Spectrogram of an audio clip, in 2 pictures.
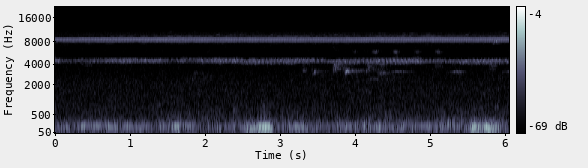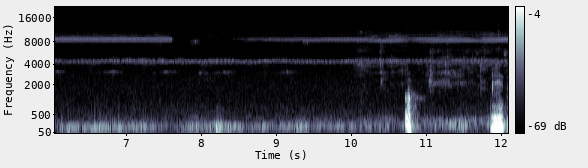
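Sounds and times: faint insect song: 0.0 - 12.0.

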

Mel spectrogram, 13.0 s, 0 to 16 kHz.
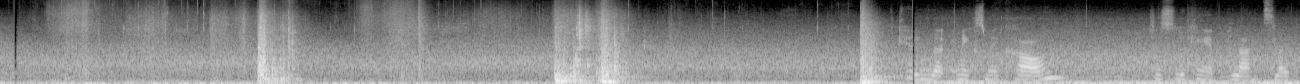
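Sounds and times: plastic bin lid banging: 5.6 - 6.6, 8.6 - 9.0.

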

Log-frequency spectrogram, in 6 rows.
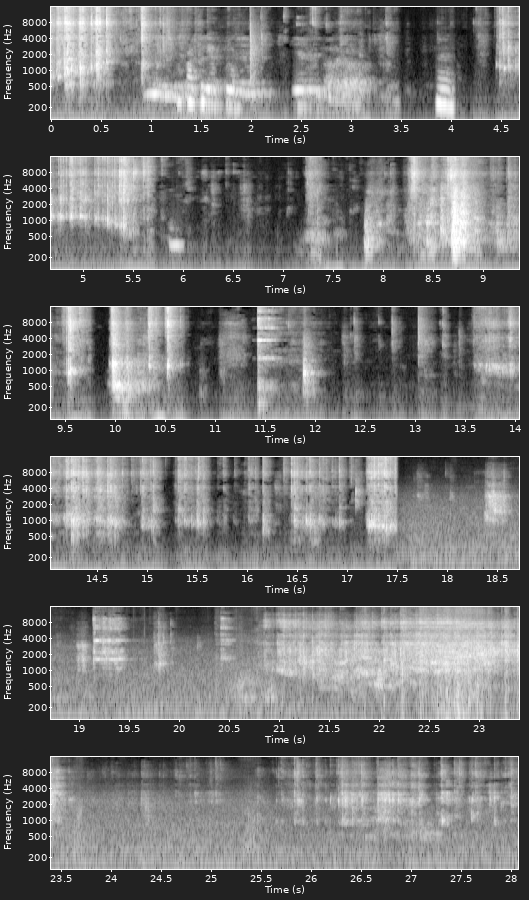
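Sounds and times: crisp shells crunching: 0.0 - 1.3, 4.4 - 5.8, 13.0 - 17.5, 20.8 - 23.6, 24.7 - 28.0.

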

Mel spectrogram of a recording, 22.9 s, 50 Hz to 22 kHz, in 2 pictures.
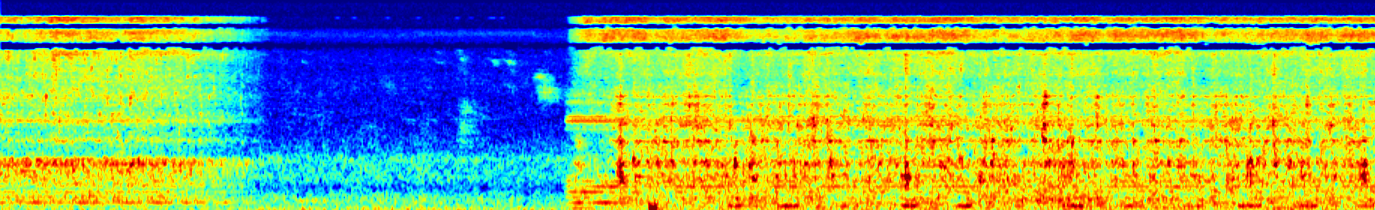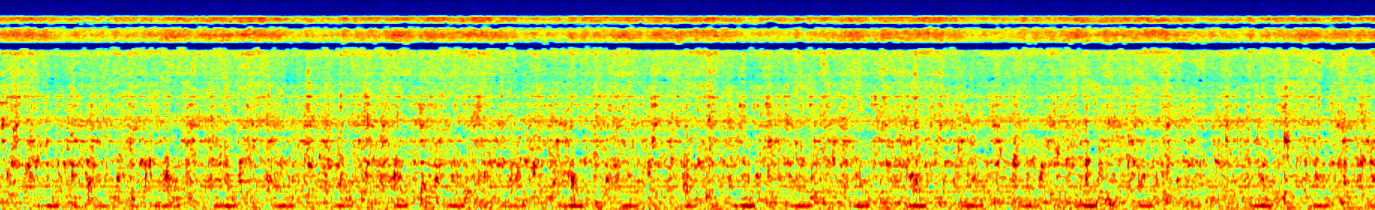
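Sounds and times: washing machine running: 0.0 - 2.2, 4.7 - 22.9.

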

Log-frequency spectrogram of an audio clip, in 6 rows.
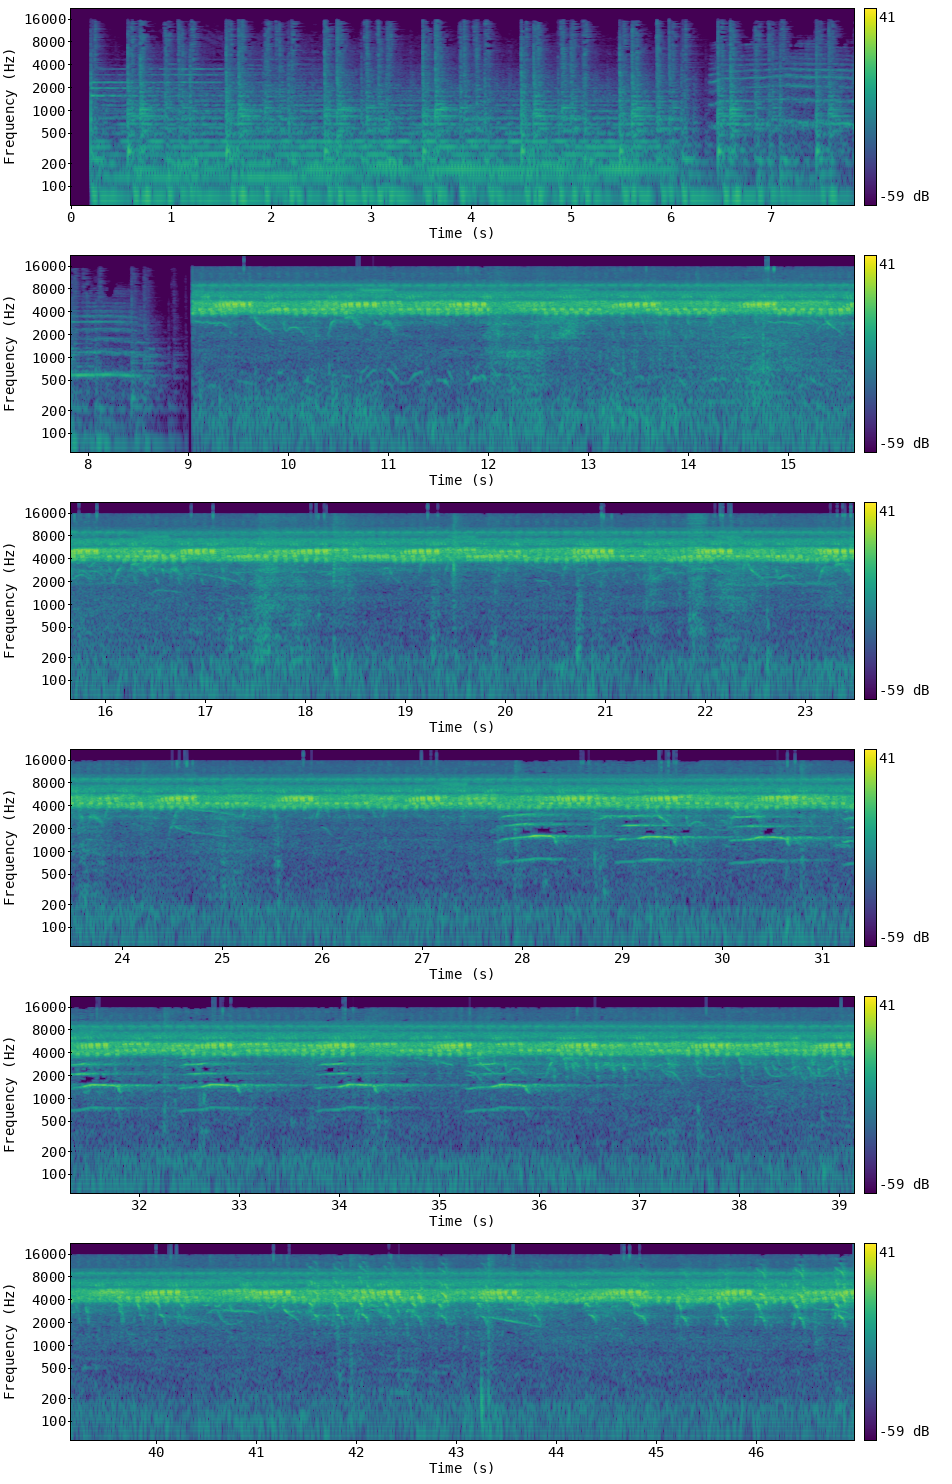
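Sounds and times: bird repeating rising-falling note: 9.1 - 19.4, 25.7 - 39.1
crickets chirping: 9.1 - 46.9
faint bird chirps: 9.1 - 46.9.

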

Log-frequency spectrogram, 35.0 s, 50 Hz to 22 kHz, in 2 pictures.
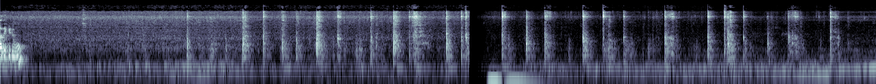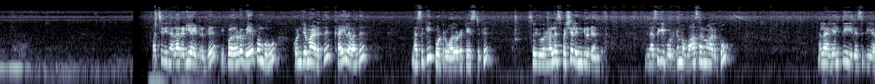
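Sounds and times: faint sizzle: 0.0 - 35.0
metal spatula scraping a pan: 1.5 - 18.3.

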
